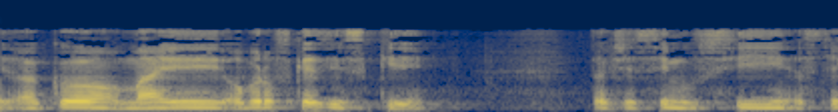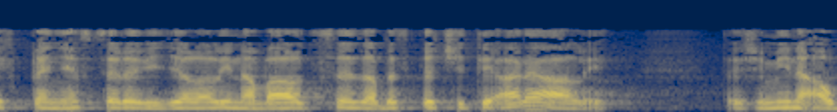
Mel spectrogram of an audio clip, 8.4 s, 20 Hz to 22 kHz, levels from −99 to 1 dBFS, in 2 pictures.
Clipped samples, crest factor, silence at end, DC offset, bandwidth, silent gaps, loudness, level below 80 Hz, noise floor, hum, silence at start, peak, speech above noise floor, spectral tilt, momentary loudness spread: under 0.1%; 18 dB; 0 s; under 0.1%; 7.6 kHz; none; -22 LUFS; -62 dBFS; -56 dBFS; none; 0 s; -4 dBFS; 34 dB; -4.5 dB/octave; 11 LU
